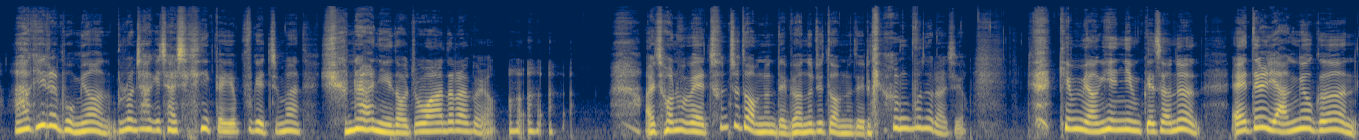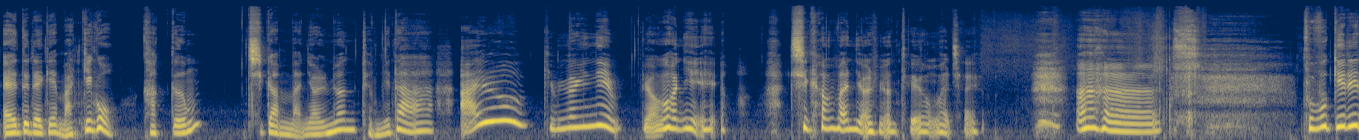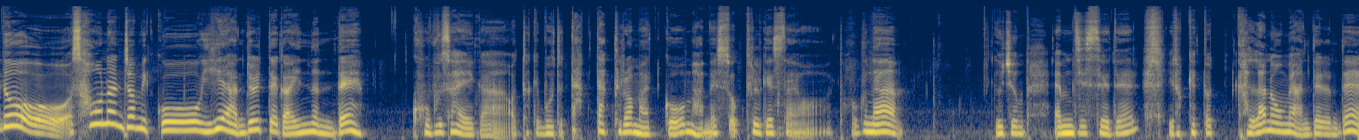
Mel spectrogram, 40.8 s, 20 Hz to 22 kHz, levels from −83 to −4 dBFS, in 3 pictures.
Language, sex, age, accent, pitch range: Korean, female, 50-69, native, 170-235 Hz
